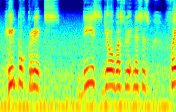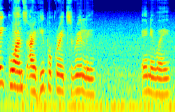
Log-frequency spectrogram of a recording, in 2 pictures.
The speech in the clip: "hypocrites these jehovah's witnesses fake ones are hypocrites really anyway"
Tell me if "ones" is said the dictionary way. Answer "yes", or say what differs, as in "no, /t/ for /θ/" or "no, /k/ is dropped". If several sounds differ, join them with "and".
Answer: no, /s/ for /z/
